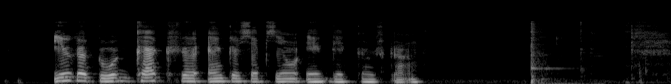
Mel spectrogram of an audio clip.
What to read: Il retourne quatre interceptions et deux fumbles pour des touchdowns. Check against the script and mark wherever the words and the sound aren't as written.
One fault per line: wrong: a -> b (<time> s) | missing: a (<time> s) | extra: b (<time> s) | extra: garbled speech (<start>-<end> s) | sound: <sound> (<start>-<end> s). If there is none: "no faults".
missing: deux fumbles pour (3.2 s)
sound: thud (5.3-6.1 s)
